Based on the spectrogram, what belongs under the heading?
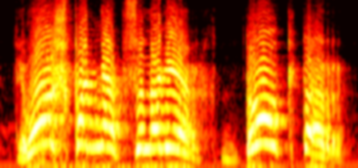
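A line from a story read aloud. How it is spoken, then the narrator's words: Shouting. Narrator (Russian): кричал капитан Финли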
